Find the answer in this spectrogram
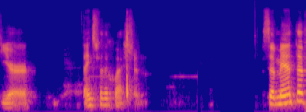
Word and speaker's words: Ure: least close enough but my actual last name is ure pronounced year thanks for the question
